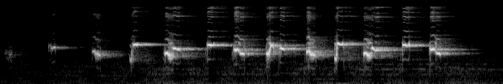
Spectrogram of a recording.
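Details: Master ropelan song of a yellow-vented bulbul, intended for other bulbuls to learn. Hesitant single notes build into a steady chain of fluty, slurred whistles, each swinging from a higher tone to a lower one, about three per second.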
